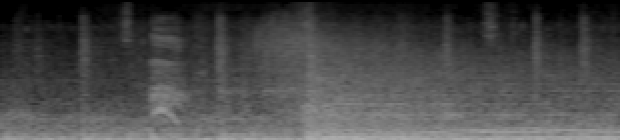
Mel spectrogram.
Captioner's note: tense music; gasps; tense music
